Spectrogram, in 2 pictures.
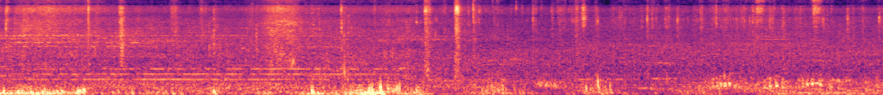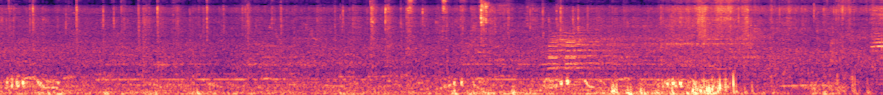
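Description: Golden pigeons of the Mian Nazir bloodline coo steadily on a rooftop, a soft continuous murmur of overlapping calls close by, with light wind and occasional chirps mixed in.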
